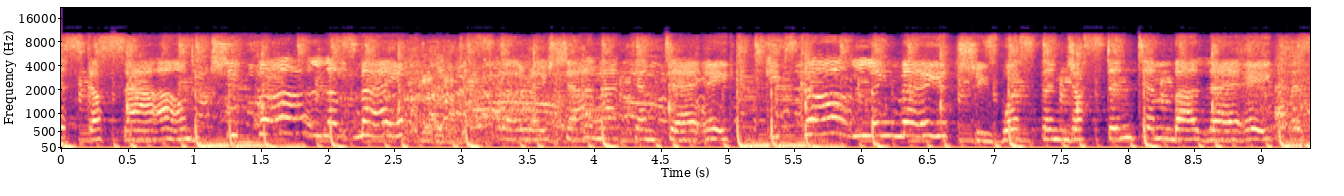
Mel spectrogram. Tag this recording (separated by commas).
Funk, Speech, Dance music, Music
